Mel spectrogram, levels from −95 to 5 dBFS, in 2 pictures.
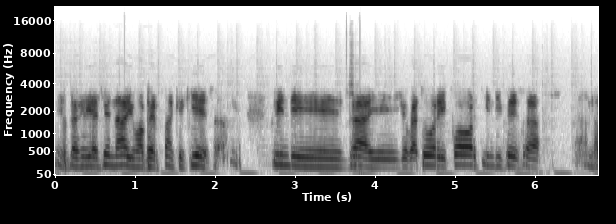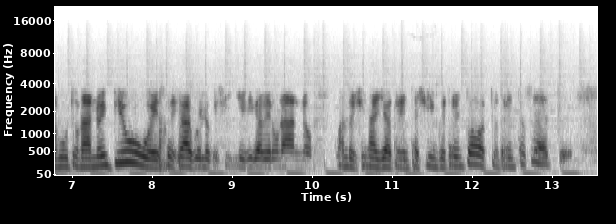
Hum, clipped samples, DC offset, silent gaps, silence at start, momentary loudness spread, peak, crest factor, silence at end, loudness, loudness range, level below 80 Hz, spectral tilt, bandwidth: none; under 0.1%; under 0.1%; none; 0 s; 19 LU; 0 dBFS; 20 dB; 0.35 s; -18 LUFS; 10 LU; -52 dBFS; -6.5 dB/octave; 8 kHz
